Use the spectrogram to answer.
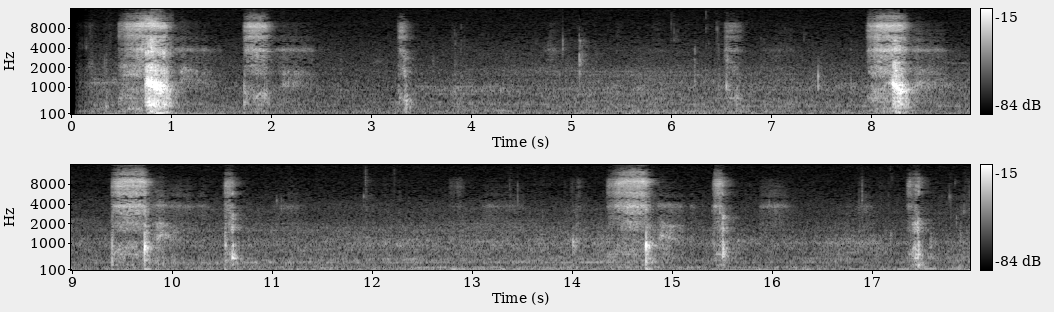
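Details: Dog reverse sneezing, as identified by the vet from the recording: repeated sharp, snorting inward breath bursts with quiet gaps between; reverse sneezing.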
